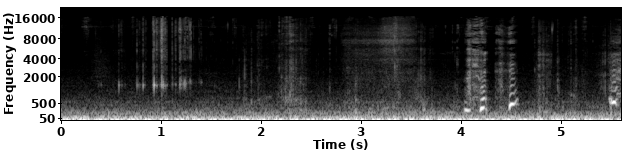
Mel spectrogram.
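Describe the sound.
A child bites into a candy stick, giving a few short, crisp crunches near the end over a steady low background rumble.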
